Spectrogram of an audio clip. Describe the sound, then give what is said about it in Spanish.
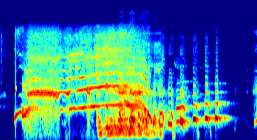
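A voice imitates the screeching robot droid Arturito, holding a loud, high, wavering squeal for about two seconds before breaking into a quick run of chirpy, bleeping warbles. “Músico, yo el único talento que puedo hacer al mismo tiempo que manejar es gritar como Arturito.”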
